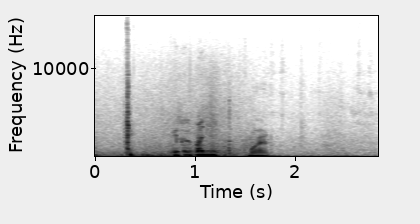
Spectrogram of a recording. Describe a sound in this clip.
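A woman answers briefly.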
